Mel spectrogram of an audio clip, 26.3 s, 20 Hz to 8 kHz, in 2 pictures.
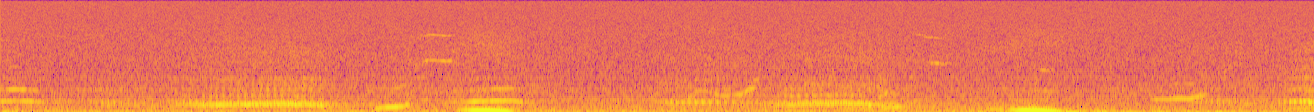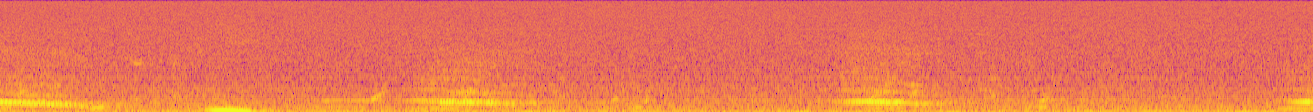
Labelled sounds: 4.1	4.5	humpback whale, 1.2 to 3.1 kHz
9.1	9.5	humpback whale, 2.7 to 3.1 kHz

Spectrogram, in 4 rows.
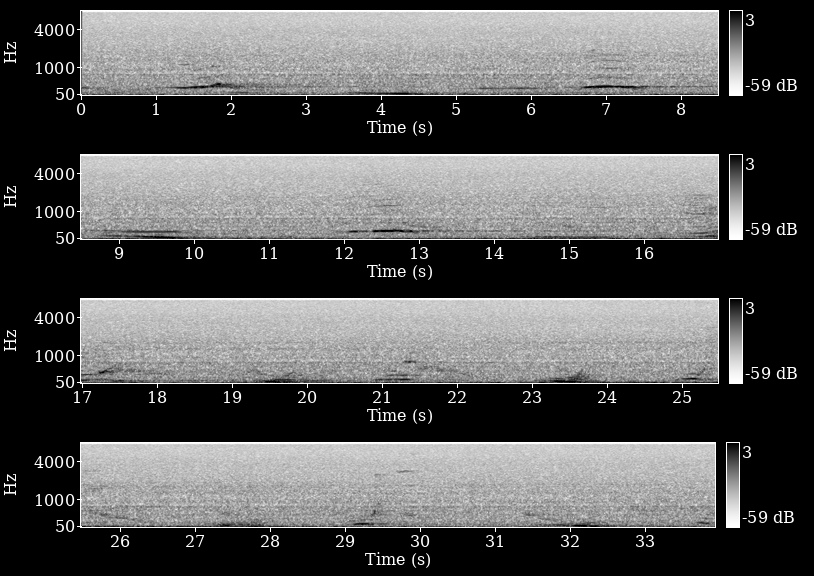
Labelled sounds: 12.4	12.7	humpback whale, 1.2 to 1.3 kHz
29.7	30.0	humpback whale, 2.7 to 2.9 kHz

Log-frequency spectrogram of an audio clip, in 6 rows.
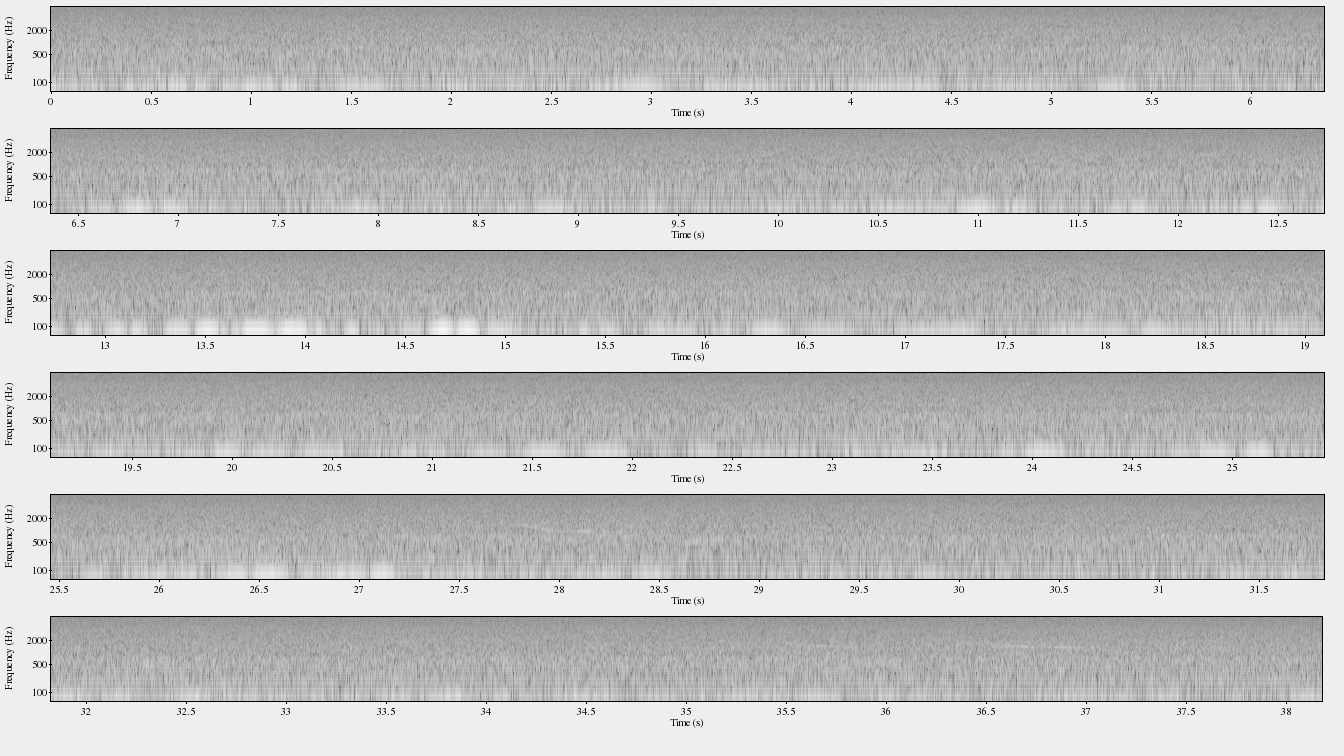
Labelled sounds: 27.8	28.1	humpback whale, 0.96 to 1.4 kHz
35.5	35.9	killer whale, Bigg's (transient), 1.3 to 1.6 kHz

